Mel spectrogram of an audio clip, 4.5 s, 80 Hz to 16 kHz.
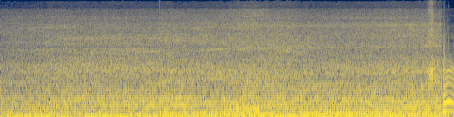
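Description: Triumph Street Triple 765 RS, a 2020 motorcycle, revving its engine in a few hard accelerations, a loud steady roar with rising and falling pitch, close up and with no talk.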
